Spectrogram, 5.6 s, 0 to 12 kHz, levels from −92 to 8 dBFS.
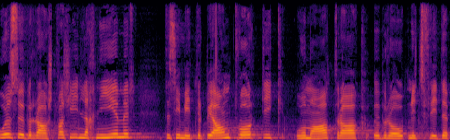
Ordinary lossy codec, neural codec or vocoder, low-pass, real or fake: none; none; none; real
